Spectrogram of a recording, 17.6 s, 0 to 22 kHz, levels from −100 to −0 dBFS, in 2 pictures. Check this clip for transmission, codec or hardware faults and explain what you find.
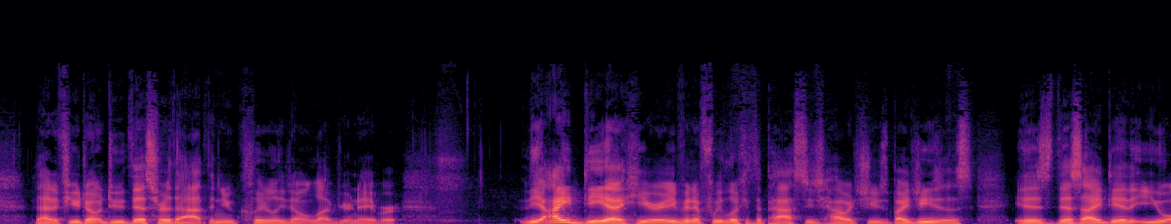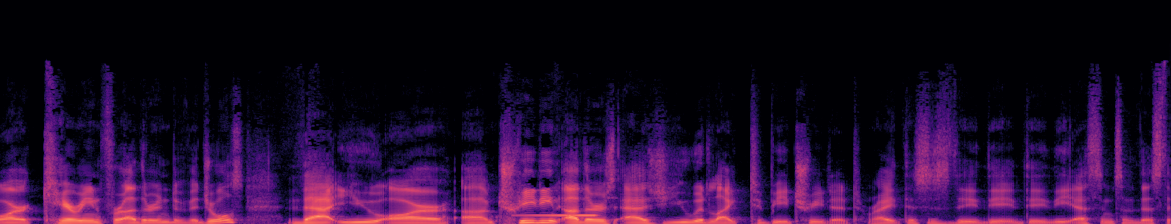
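One fault stands out, a loudspeaker feedback squeal from 12.62 to 13.32 s. A microphone re-amplifies its own loudspeaker until an 890 Hz tone swells over roughly half a second to about 5 dB above the speech. A spectrogram shows one brightening horizontal line; the waveform's envelope visibly balloons.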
